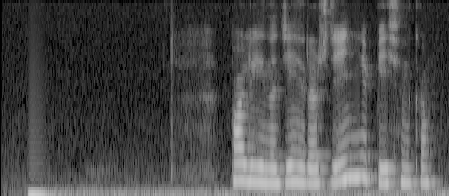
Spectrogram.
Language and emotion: Russian, neutral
